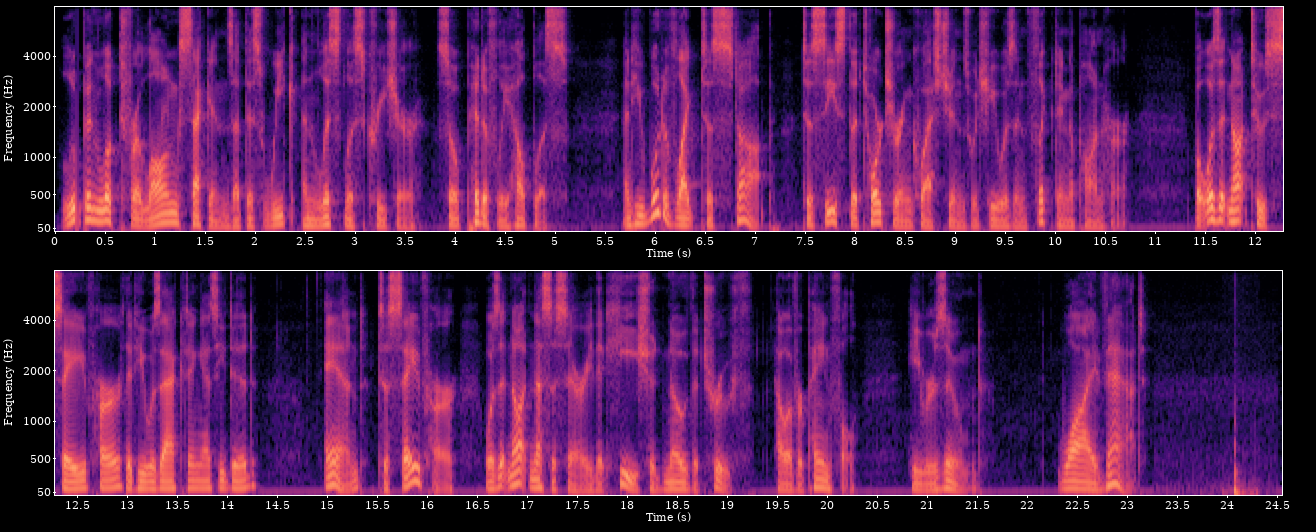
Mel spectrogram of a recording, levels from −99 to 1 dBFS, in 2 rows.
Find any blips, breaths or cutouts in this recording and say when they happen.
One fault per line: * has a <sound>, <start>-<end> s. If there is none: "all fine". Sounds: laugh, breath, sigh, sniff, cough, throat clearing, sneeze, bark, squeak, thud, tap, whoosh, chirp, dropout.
* has a dropout, 0.2-0.2 s
* has a tap, 23.9-24.3 s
